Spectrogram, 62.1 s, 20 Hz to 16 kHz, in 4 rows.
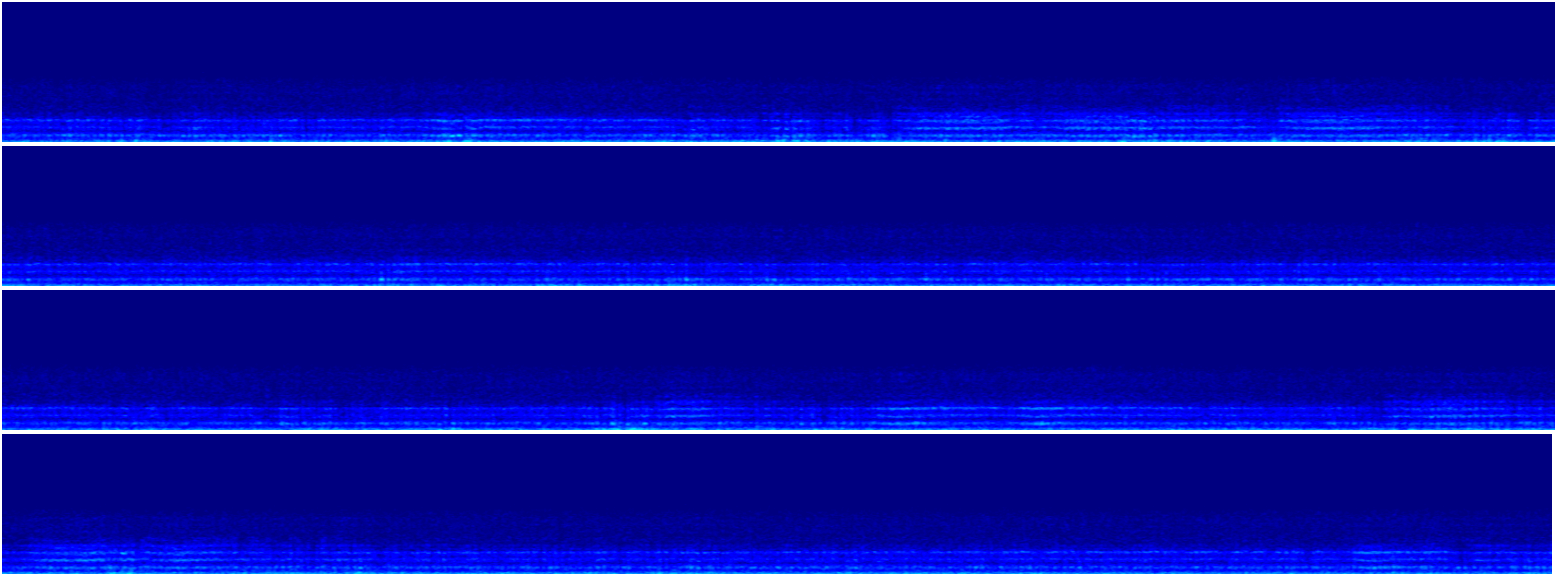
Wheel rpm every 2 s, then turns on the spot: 230, 230, 230, 230, 220, 220, 230, 230, 240, 230, 240, 240, 230, 230, 230, 230, 240, 230, 230, 230, 230, 230, 220, 220, 230, 240, 230, 230, 240, 230, 230.
none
